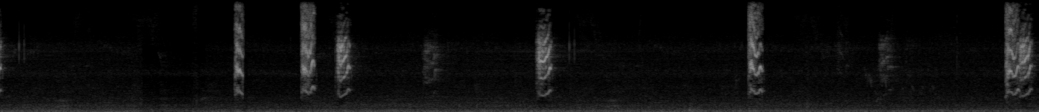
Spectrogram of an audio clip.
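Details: A female Yellow-bellied Seedeater calls often to warm up a male for breeding. Sharp, very high chips arrive in loose clusters, some doubled, about eight notes in thirteen seconds, several with a downward flick, softer notes between, steady hiss behind.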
